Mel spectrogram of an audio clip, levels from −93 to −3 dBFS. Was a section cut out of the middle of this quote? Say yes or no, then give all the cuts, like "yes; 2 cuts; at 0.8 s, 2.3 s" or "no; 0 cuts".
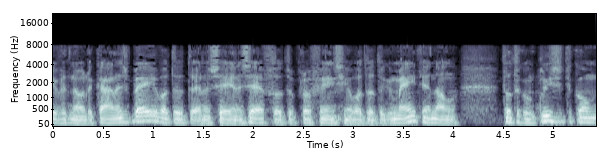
yes; 1 cut; at 2.2 s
